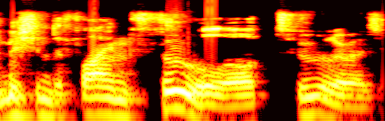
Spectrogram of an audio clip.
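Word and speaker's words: Thule: island were searching for Tula which is like the northern version of Atlantis it's often it's often written as thula and often pronounced as thula in American films but it's tula There's no th in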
